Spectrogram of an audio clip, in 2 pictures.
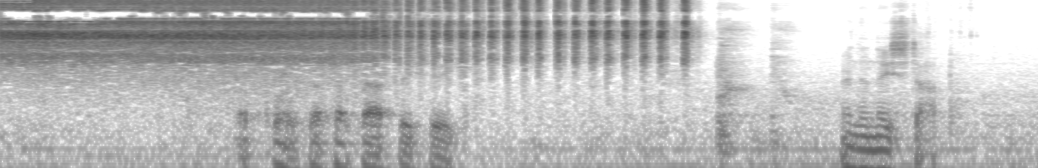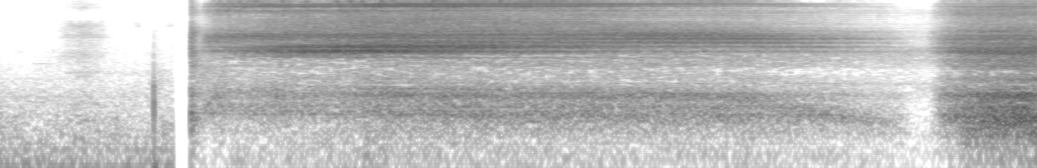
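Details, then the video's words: A captive rattlesnake, handled so it cannot bite, shakes its rattle in a fast, hissing high buzz. The buzz breaks into rapid pulses, fades, then returns as a steady rasp before stopping abruptly. "Как звучит змея!"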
